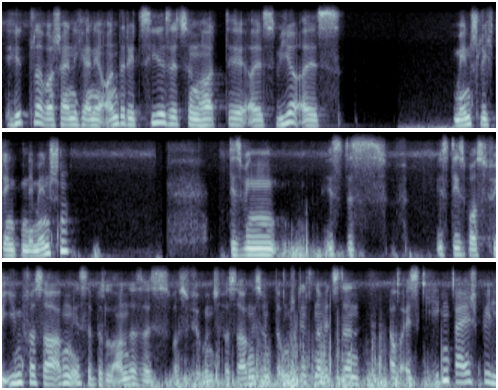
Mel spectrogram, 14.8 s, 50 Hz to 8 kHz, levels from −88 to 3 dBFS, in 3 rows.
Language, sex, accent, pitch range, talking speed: German, male, German, 125-165 Hz, 160 wpm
